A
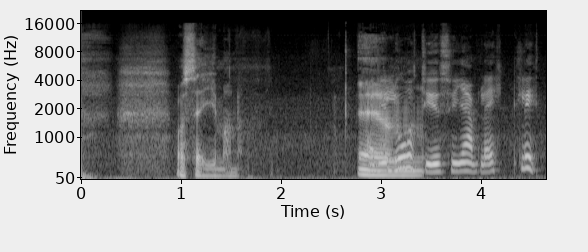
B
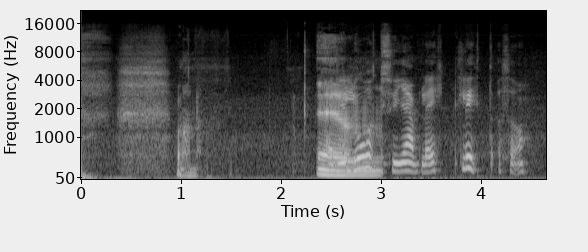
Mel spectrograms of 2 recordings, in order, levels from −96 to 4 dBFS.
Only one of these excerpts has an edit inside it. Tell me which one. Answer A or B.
B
